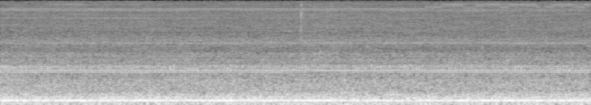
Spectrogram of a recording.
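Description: A steady low hum with a faint thin whine and hiss over it, unchanging throughout: background room or recording hum.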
